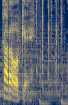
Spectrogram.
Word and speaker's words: karaoke: finish the day with karaoke, or how the locals say it, karaoke.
